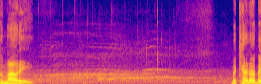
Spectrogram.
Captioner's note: audience cheers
